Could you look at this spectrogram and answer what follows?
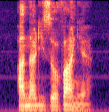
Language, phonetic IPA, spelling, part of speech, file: Polish, [ˌãnalʲizɔˈvãɲɛ], analizowanie, noun, Pl-analizowanie.ogg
